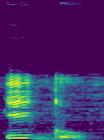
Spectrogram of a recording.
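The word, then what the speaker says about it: higo: figo é o figo Lembrando que eu agora não tem som então a gente fala Igor Igor é o figo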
